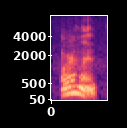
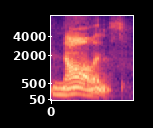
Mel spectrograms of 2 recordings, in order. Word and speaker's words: New Orleans: You're supposed to combine the words. And take all, it's got like you took a peanut butter and you just smeared it. New Orleans.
